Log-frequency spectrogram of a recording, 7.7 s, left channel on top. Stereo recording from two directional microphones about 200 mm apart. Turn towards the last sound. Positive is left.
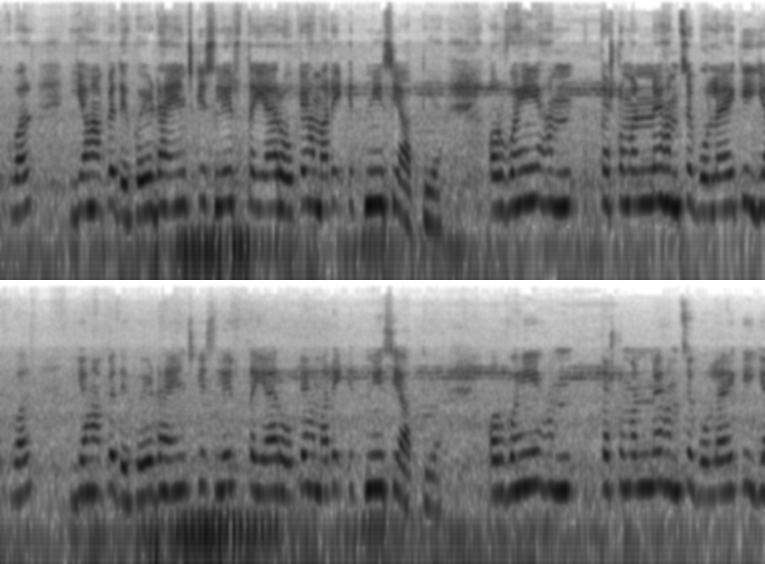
turn(degrees=45)  # may be behind; listen again after turning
